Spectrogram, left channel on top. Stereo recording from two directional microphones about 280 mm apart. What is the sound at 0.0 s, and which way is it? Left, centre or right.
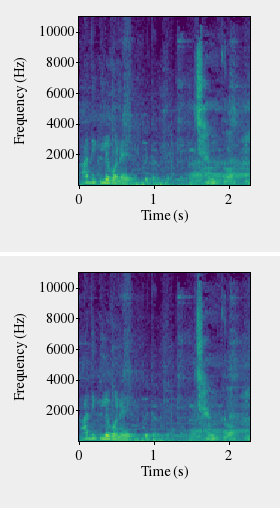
Speech, centre.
